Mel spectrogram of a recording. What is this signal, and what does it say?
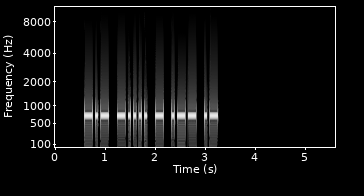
Morse code, heard as a keyed tone, about 22 wpm, 700 Hz. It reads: K6TWA
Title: USA Call Signs - 5 Characters - 22wpm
